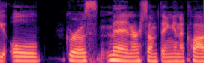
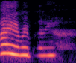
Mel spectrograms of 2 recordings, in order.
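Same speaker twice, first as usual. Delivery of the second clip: put-on very high, youthful, young-sounding little voice. Describing how she talks: imitating a young-sounding voice. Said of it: "she did sound young, like, she talks kinda like".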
